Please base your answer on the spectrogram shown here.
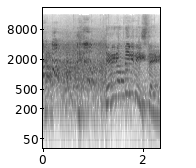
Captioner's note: laughter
